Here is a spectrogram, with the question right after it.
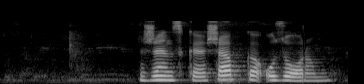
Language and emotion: Russian, neutral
